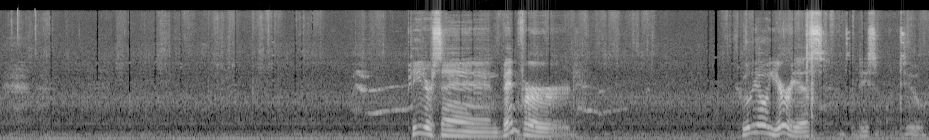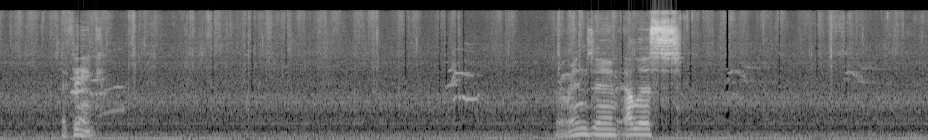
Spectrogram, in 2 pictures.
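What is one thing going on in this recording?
Stiff trading cards rustle and click softly as they are flipped through by hand.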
